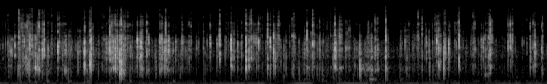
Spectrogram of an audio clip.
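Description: Long red nails scratch and crinkle the thin film of a clear, hollow, soft plastic air-cushion packaging tube held between both hands. The result is a dense, steady stream of bright, crackly rustling and sharp little scratches with almost no low end, each snap cutting off instantly.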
